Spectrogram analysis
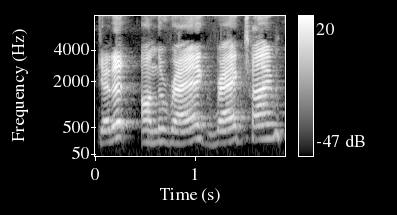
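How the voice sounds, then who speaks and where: A woman acting an eccentric, evasive mother in a stage play. Her voice sits fairly high, and she rambles along with flippant jokes, theatrical flourishes and stammered asides. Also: unhurried, pushed and bright. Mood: chatty, playful.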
